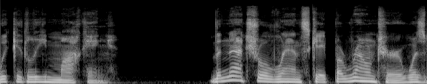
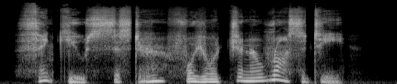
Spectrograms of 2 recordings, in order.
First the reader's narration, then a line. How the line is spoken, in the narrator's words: she whispered through clenched teeth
